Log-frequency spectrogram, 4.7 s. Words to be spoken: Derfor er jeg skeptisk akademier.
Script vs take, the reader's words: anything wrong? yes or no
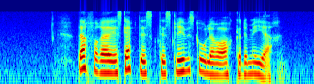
yes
